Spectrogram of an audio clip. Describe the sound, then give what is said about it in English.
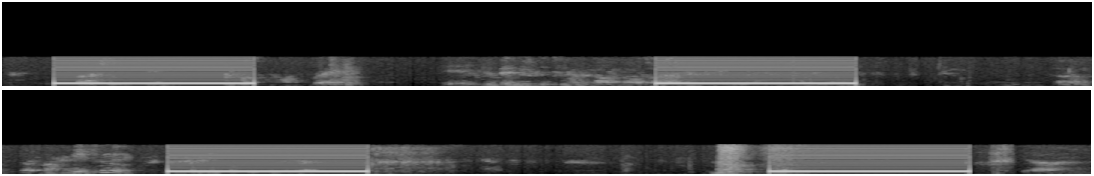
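Telephone tone heard while a call is dialed to an office extension: four steady, mid-pitched tones of about two seconds each, with softer, voice-like sounds in the gaps between them. “dialing”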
